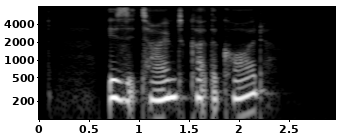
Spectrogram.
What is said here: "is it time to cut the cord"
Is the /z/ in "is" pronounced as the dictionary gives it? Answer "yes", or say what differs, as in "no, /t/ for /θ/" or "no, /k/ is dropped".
yes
